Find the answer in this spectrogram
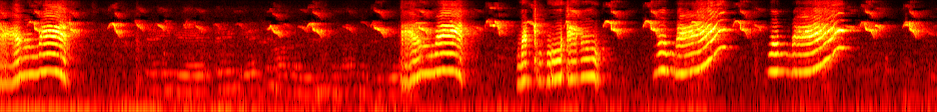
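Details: Pet parrot talking, saying "radhe radhe": repeated arching, speech-like syllables with rich harmonics, mixed with brief high chirps between the phrases and a faint low hum early on.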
